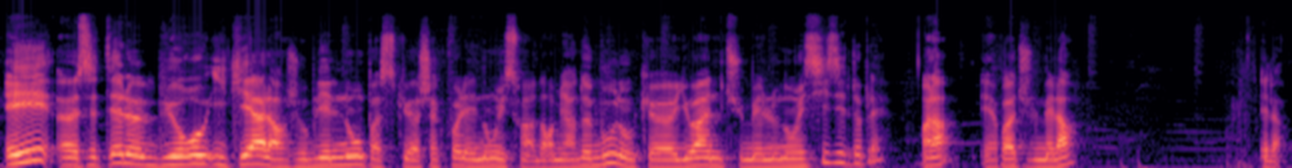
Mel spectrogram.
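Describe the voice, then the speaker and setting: A man's voice: mid-range voice, quick pace, soft background music. A man in his home office chatting casually to camera, showing off his setup and teasing his cameraman in a playful, joking way.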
